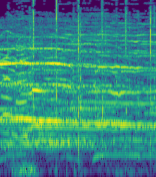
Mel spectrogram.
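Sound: audience cheering and whooping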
